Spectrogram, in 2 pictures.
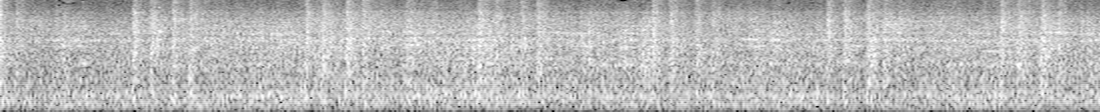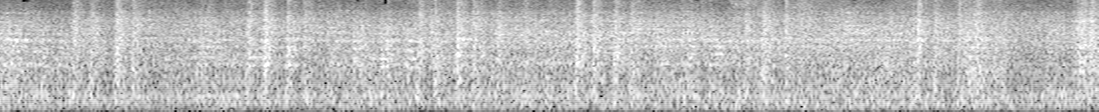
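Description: Covered hopper cars of a freight train passing close by at speed: a loud, steady rumble of steel wheels on rail with many faint clicks running through it.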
